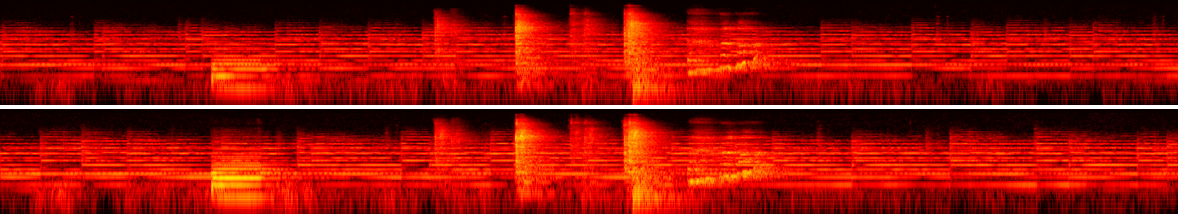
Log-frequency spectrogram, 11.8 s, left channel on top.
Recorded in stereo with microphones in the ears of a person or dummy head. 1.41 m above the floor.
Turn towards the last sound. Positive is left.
turn(degrees=60)  # may be behind; listen again after turning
